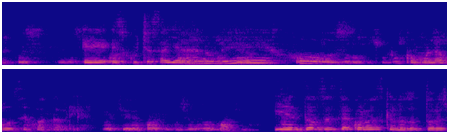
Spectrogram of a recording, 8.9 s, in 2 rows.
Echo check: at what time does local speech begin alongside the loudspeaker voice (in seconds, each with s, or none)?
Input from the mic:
none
